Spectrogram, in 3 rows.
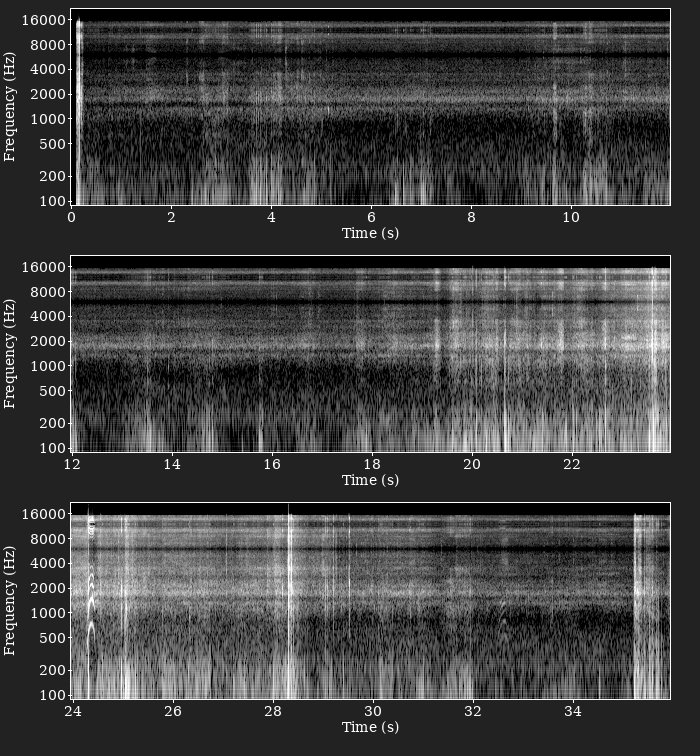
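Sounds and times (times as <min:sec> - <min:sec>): paddle strokes in water: 0:00.1 - 0:35.9
water lapping at hull: 0:00.1 - 0:35.9
waves splashing over kayak: 0:00.1 - 0:35.9.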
